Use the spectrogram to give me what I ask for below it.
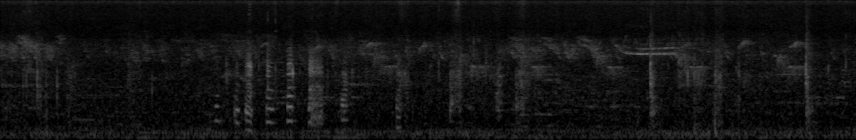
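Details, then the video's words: Roosters and hens on a chicken farm, a dense chorus of short overlapping clucks and squawks from many birds over a steady low hum. "Moment of the sound of a chicken farm, roosters and hens making noise"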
